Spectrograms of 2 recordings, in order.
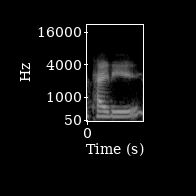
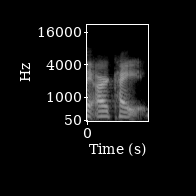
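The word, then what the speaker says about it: Arcite: And he was like, it's either Arkite or Arkite, depending on the verse. And I was like, that's annoying. He's like, yeah, I say Arkite.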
